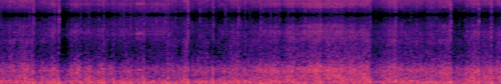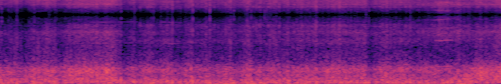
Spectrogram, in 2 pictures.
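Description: Airflow over the microphone of a paraglider pilot's camera in flight: a loud, steady low rush of wind noise.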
